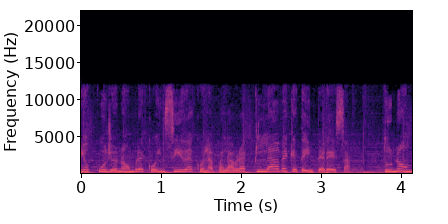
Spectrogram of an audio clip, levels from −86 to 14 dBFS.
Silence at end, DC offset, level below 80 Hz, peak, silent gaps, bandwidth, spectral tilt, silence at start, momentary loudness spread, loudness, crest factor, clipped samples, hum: 0 s; under 0.1%; -40 dBFS; -12 dBFS; none; 12.5 kHz; -5 dB/octave; 0 s; 4 LU; -26 LUFS; 12 dB; under 0.1%; none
